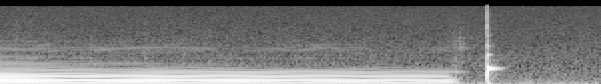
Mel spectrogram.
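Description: A lone B-flat on the G string of a bass guitar sustains evenly for just over two seconds, loud and close with no talk, ending in a muted stop and a brief click.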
